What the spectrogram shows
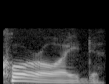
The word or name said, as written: choroid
